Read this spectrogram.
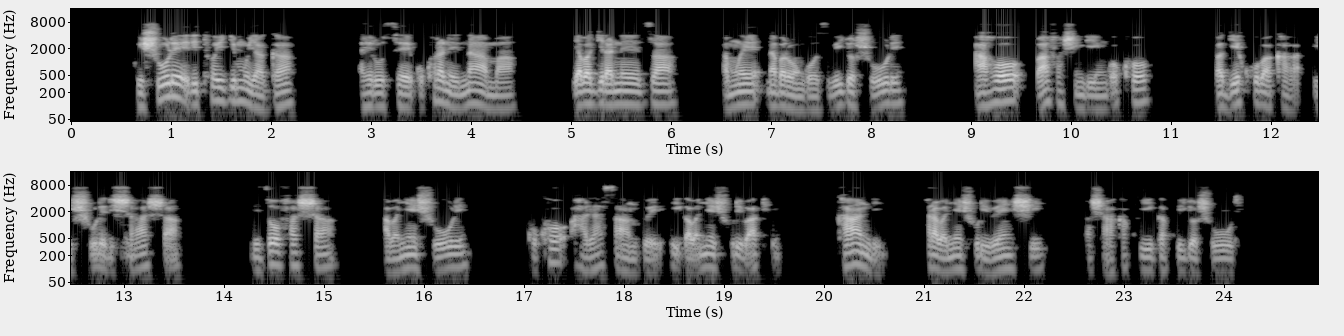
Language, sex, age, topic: Rundi, male, 36-49, education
